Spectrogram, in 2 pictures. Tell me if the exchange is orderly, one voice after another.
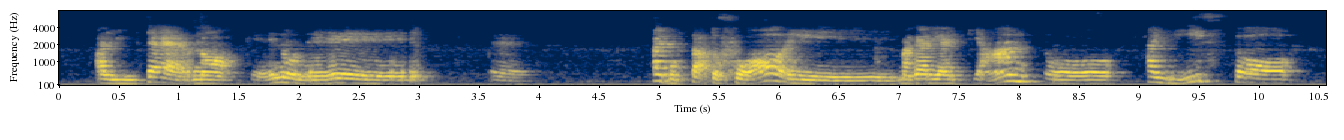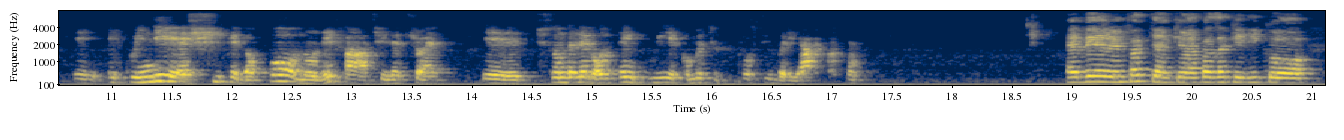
Yes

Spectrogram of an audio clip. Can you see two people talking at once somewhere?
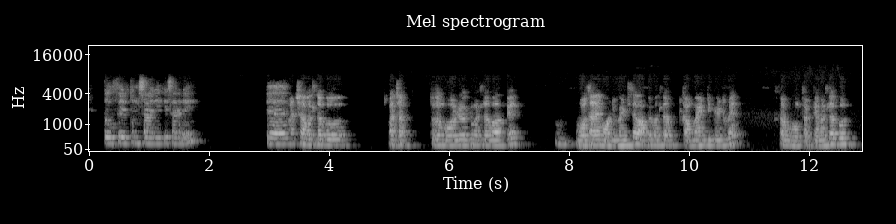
No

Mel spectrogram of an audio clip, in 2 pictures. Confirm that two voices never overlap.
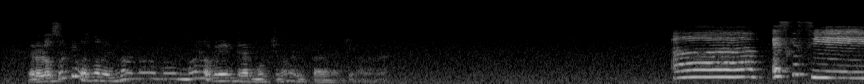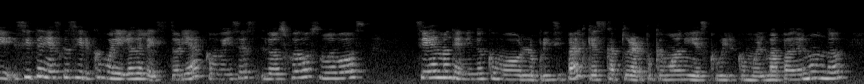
Yes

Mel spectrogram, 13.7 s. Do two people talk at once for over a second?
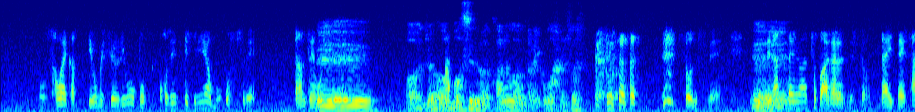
No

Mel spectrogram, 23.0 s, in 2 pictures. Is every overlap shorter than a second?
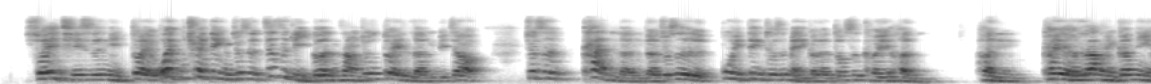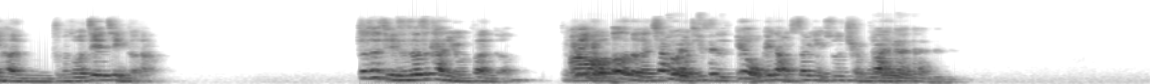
Yes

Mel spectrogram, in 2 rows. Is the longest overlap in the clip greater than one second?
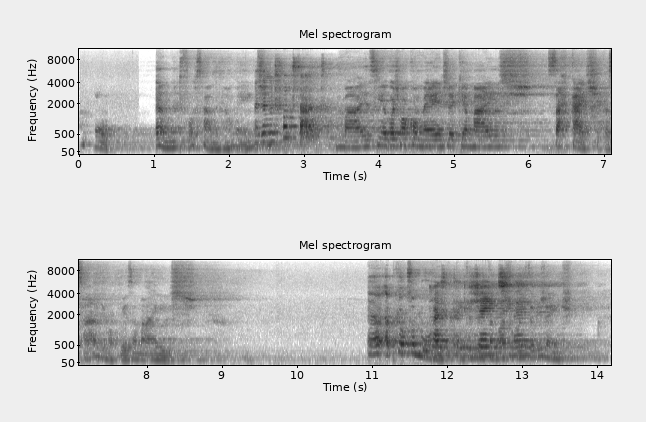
Yes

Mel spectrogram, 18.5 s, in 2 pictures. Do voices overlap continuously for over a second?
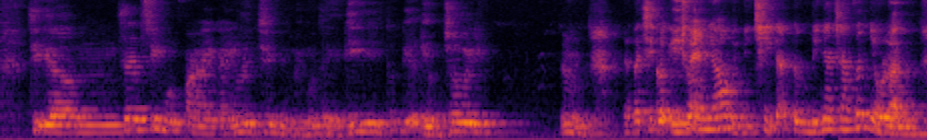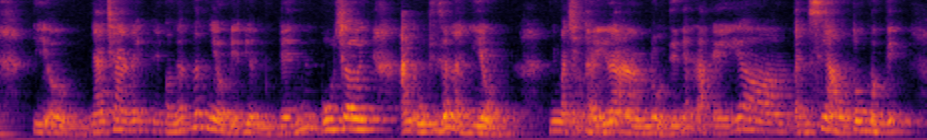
No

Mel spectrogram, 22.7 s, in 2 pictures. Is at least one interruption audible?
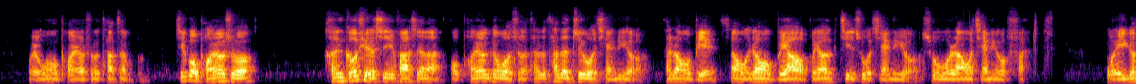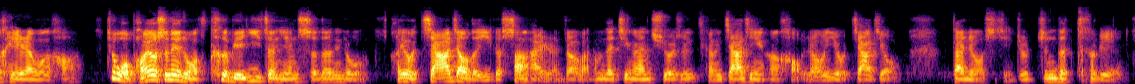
No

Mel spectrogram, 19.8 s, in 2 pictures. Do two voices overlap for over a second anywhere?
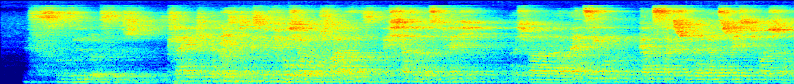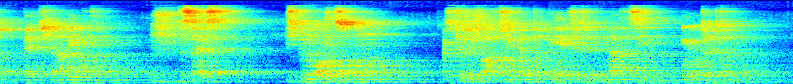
Yes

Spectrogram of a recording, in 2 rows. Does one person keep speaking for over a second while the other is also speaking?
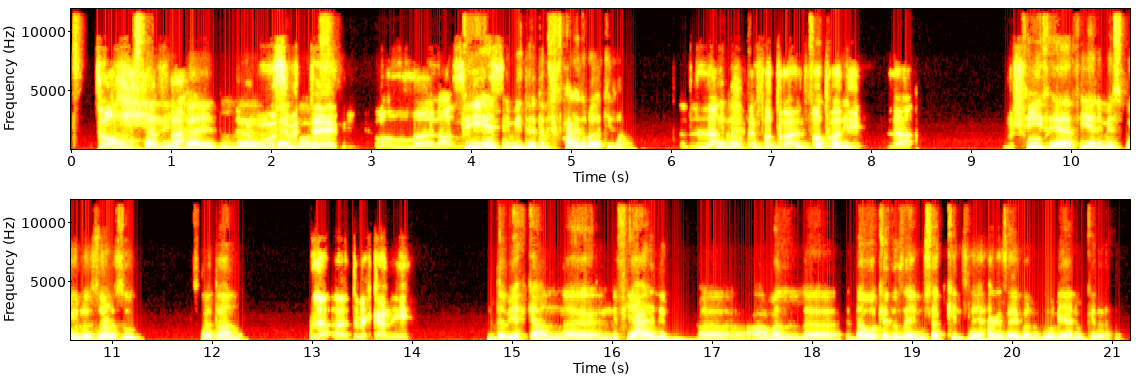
Yes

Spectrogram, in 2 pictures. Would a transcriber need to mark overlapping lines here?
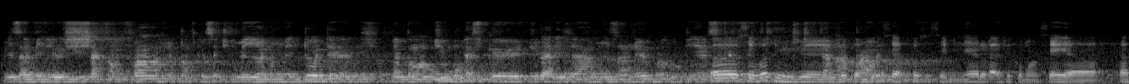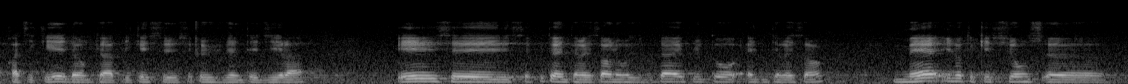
Yes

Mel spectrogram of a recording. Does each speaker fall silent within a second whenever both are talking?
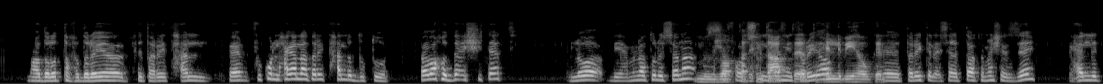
No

